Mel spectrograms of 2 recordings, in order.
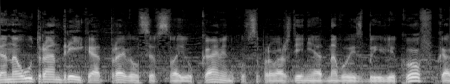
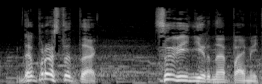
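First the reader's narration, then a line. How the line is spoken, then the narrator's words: Laughing. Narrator (Russian): рассмеялся профессор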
